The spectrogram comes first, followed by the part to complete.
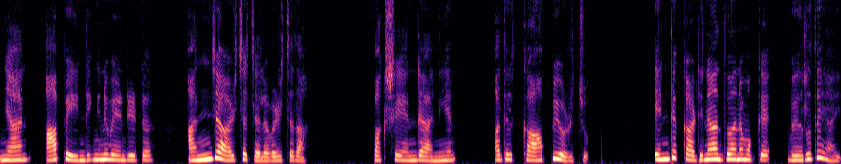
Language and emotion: Malayalam, sad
